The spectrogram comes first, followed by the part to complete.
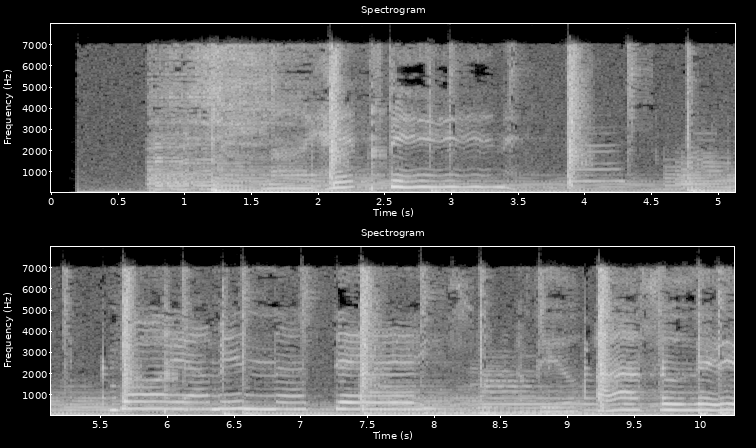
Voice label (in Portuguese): Telemensagem Erótica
